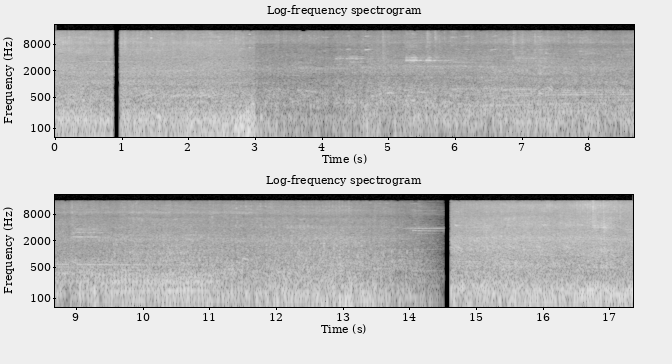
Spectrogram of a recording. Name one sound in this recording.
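Motorcycles pass by on the road.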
